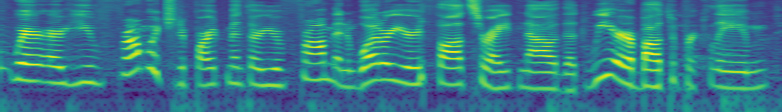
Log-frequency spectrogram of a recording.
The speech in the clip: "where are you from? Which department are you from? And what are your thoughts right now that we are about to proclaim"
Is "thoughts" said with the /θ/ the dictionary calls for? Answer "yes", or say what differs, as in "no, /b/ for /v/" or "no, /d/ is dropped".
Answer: yes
